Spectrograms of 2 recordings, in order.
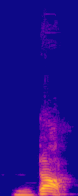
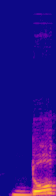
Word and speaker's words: doth: The city now ডাথ, এখানে কিন্তু খুব একটা ইম্পর্টেন্ট শব্দ রয়েছে, DOTH। এটাকে অনেকে প্রনাউন্স করে ডোথ হিসেবে, বাট এটা ডোথ না, দিস ইজ, এটাকে উচ্চারণ করতে হবে ডাথ।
